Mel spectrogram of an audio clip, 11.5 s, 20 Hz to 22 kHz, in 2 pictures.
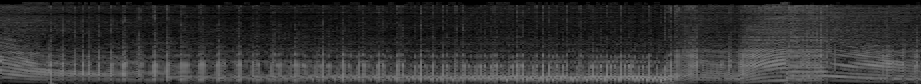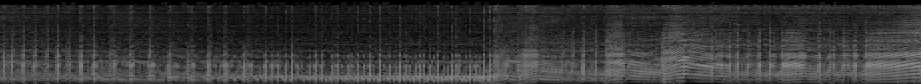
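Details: Stihl 064 two-stroke chainsaw, clip from an earlier run. After full throttle it drops slowly to idle with a wavering warble: slow return suggests lean, yet it sometimes stalls as if rich. Spark plug colour is brown; the cause is not confirmed.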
